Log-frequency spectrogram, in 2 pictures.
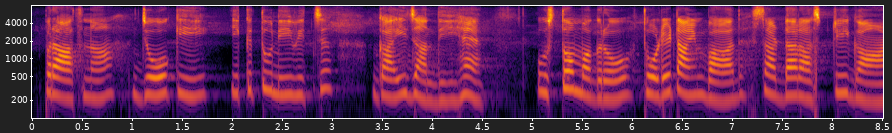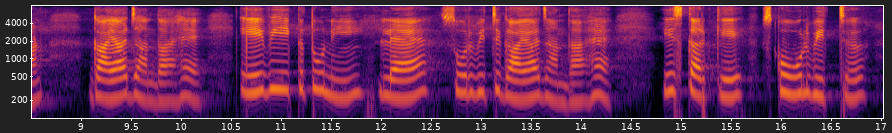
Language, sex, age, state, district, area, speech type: Punjabi, female, 18-30, Punjab, Shaheed Bhagat Singh Nagar, urban, spontaneous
